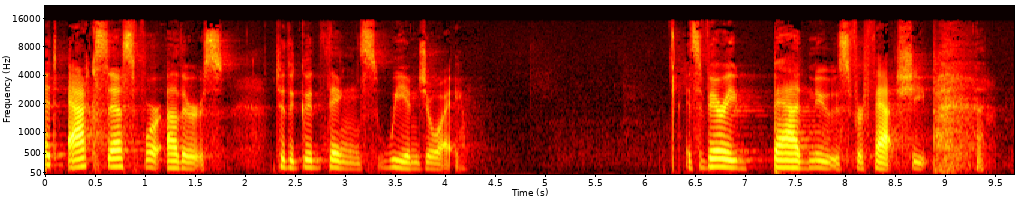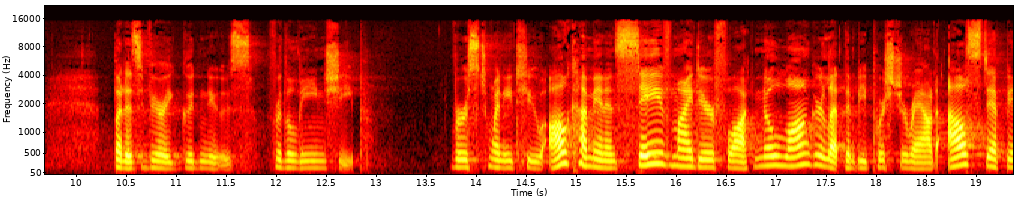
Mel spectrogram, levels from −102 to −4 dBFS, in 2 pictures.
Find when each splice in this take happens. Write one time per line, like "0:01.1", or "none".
none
